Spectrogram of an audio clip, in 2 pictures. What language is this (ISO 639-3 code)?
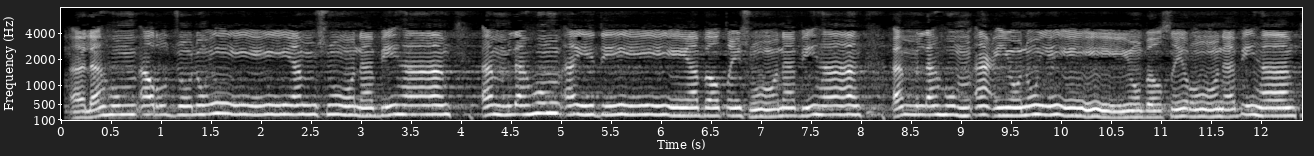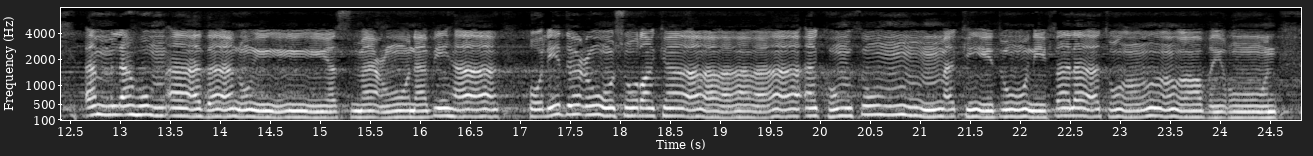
ara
